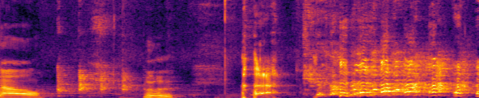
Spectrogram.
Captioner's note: groans; crew laughs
